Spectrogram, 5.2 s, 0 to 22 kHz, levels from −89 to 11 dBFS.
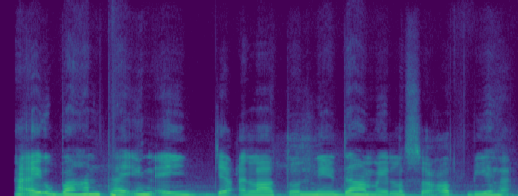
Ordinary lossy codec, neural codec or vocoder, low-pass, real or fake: none; codec, 44.1 kHz, 7.8 kbps, Pupu-Codec; none; fake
